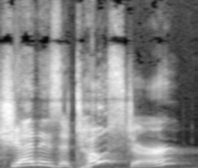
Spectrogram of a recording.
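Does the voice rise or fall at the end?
rise. The voice rises at the end like a question.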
